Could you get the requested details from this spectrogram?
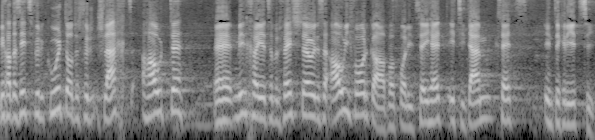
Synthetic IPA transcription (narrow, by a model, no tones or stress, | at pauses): mɪχɑdɑs̬jɪt͡sfʏɾɡ̥uətɔd̪əɾfʏɾʃlæχtɦɑltə | ʔɛːmɪɾχœʏjɛt͡sɑbəɾfɛstʃtɛlːədɑsəʔɑlːifoːɾɡɑːbəopʰɔlit͡sɛɪɦɛtjɪt͡sidæmksɛt͡s | ɪntɛɡɾiəɾtsḭ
